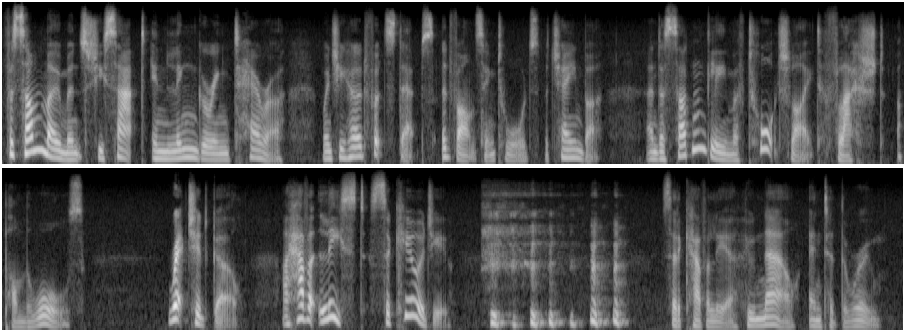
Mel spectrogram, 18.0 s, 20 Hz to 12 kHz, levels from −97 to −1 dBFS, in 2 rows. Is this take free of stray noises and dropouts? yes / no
no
